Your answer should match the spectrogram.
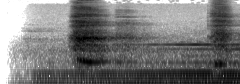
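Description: A low steady rumble fades up from silence, and about a second in a person takes one sharp gasping breath.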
